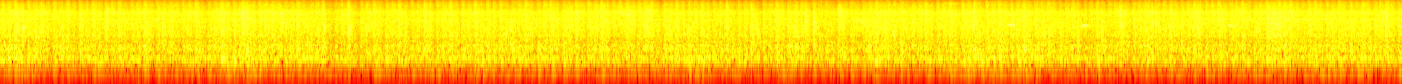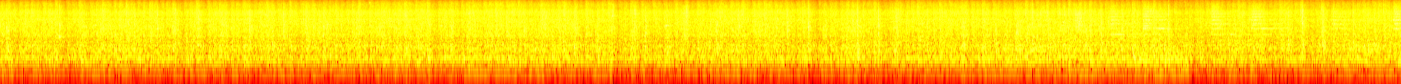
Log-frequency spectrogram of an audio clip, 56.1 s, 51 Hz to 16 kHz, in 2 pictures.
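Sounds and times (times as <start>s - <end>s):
train wheels rumbling on rails: 0.0s - 56.0s
rapid high ringing: 50.1s - 56.0s.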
